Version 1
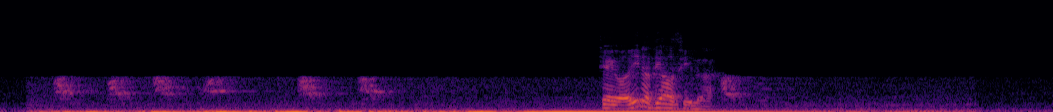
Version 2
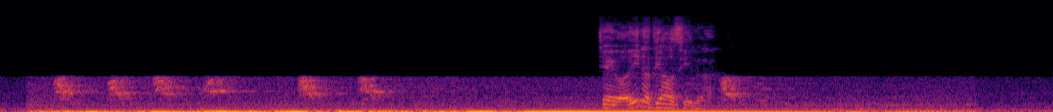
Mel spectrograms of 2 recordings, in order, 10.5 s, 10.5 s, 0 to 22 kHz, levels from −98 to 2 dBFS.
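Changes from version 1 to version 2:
background +9.5 dB; master: remove ladder low-pass 2300 Hz, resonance 35%

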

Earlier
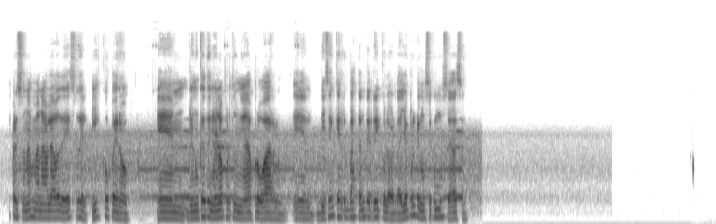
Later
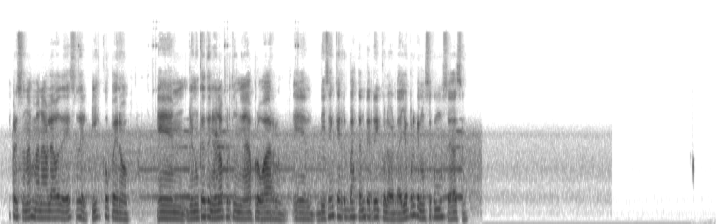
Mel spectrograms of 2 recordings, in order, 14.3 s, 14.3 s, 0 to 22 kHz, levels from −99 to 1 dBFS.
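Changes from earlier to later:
second sound +6.0 dB; master: add low shelf 230 Hz +9.5 dB

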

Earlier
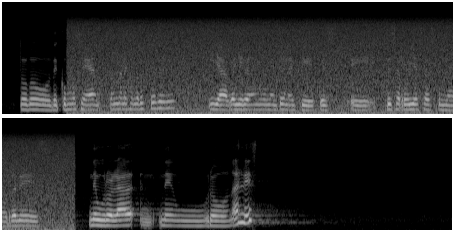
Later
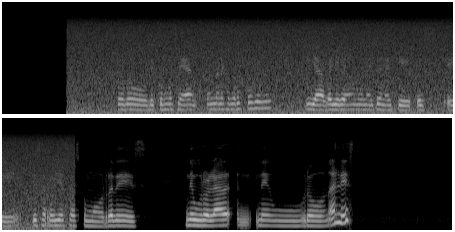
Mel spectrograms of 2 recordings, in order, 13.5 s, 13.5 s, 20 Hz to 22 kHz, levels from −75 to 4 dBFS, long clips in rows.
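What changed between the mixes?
speech: entry +1.45 s; reverb: off

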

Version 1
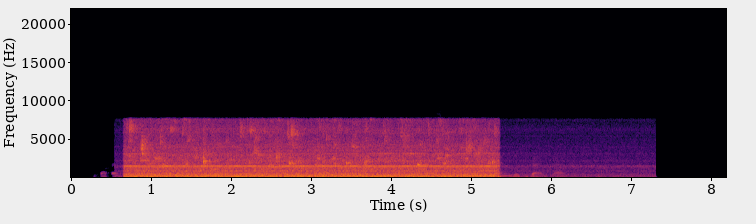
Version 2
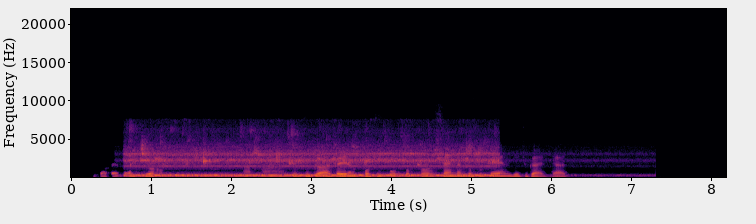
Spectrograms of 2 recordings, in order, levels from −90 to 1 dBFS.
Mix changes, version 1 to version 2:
speech +7.0 dB; background: add vowel filter i

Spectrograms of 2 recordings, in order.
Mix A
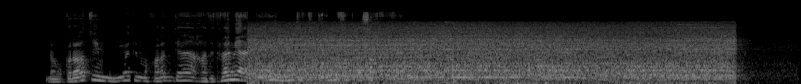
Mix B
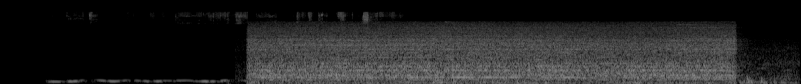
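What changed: speech: add brick-wall FIR band-stop 170–6800 Hz; second sound: unmuted

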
